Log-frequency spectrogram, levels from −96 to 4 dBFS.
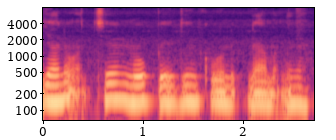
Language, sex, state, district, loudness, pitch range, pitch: Garo, male, Meghalaya, West Garo Hills, -14 LUFS, 100-150 Hz, 140 Hz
